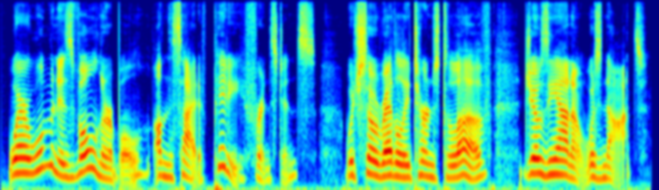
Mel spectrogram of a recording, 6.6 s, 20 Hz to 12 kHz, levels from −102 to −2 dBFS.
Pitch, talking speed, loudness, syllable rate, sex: 200 Hz, 190 wpm, -20 LUFS, 5.8 syllables/s, female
